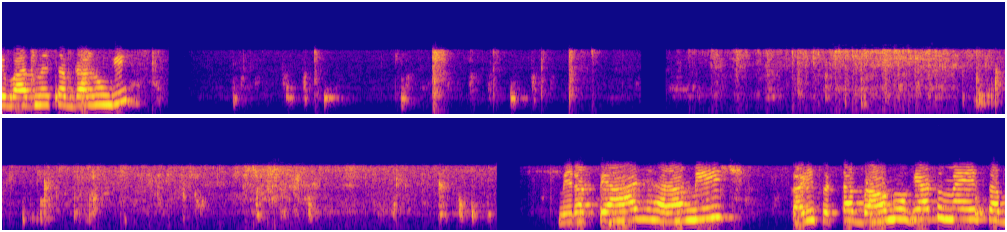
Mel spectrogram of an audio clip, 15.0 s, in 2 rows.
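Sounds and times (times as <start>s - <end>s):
vegetables sizzling in oil: 5.0s - 14.6s.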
